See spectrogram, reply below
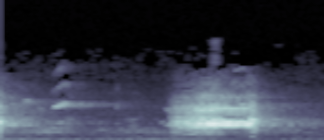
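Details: Sulphur-crested cockatoo, an Australian native bird, screeching while it visits an old dead tree to feed on honey. A single harsh, broad, raspy screech lasts about half a second and stands out above a soft hiss of background.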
